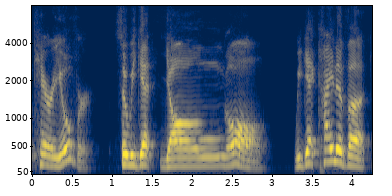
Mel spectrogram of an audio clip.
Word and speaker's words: 영어: So we get 영어. We get kind of a 영어, right? Notice how the ng kind of flows over. 영어. It's not 영어, it's 영어.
